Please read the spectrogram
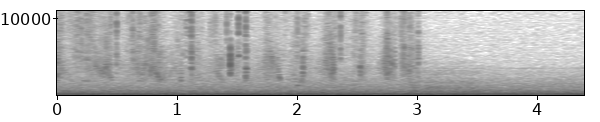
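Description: Palms rubbing together, coated in thick beard butter: a faint, wet, squishy sliding in quick strokes that stops about three seconds in.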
